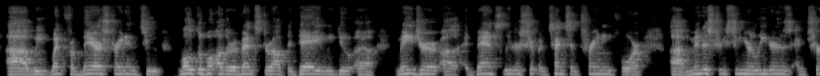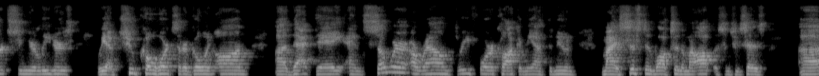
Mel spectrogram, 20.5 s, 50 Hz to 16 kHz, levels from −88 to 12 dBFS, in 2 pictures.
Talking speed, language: 180 wpm, English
